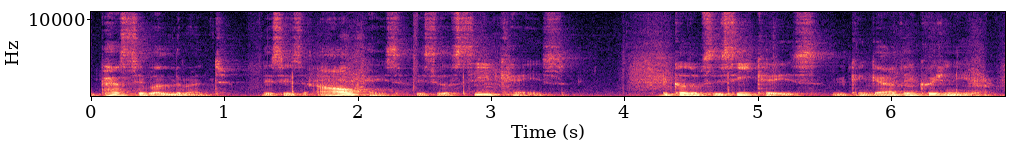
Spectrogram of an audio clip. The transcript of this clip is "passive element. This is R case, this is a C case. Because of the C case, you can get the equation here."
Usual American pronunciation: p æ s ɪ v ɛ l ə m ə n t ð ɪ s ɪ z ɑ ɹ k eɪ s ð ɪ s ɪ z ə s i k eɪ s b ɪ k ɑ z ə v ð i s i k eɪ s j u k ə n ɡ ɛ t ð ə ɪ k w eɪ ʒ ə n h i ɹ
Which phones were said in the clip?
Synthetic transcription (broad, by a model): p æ s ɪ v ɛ l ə m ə t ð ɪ s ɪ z ɑ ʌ k eɪ s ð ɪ s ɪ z ə s i k eɪ s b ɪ k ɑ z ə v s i s i k eɪ s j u k ə n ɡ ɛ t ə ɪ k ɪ ʃ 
